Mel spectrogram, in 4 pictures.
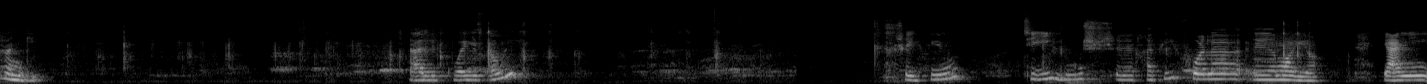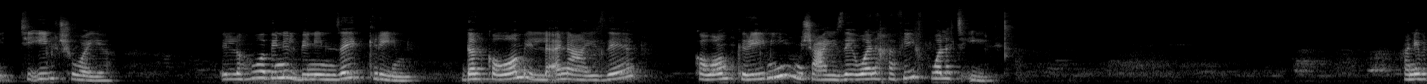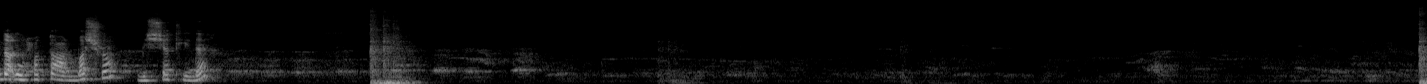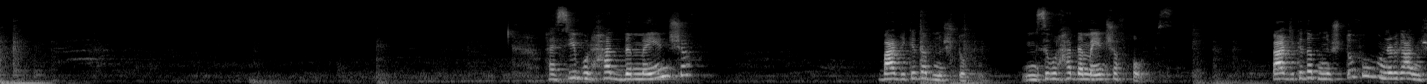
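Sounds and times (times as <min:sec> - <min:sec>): faint background noise: 0:00.0 - 0:57.0
spoon scraping a ceramic bowl: 0:00.7 - 0:07.9.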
